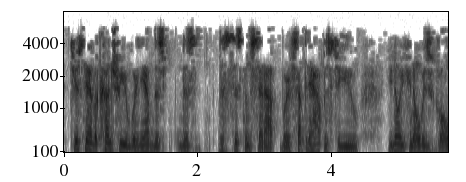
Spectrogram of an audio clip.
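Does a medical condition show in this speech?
No.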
